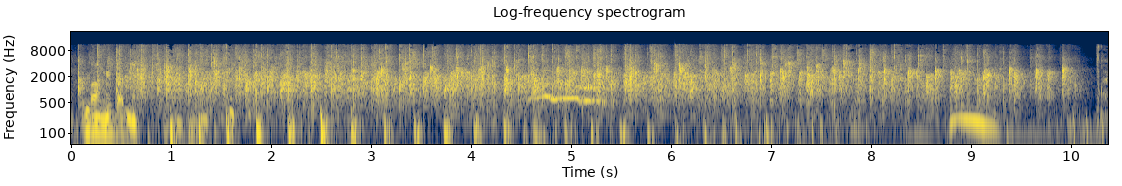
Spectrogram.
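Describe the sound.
Sustained applause from a crowd for a producer back from an expedition in the Sahara, dense rapid clapping at steady loudness for about ten seconds, with a few voices briefly audible underneath before it tapers off at the end.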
